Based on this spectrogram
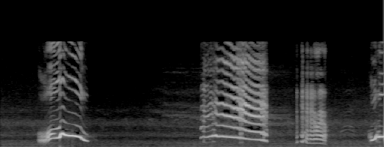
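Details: Black-throated laughingthrush calling in 'déo bổi' style to stimulate other birds' song: a falling whistled note, a long pause, a buzzy harmonic nasal phrase, a short rough burst, then a rising whistle.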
